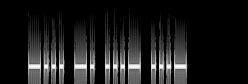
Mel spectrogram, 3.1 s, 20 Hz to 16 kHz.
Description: Morse code, heard as a keyed tone, about 25 wpm, 700 Hz. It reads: BNVV
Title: All Cut Numbers - 4-Digit 25wpm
